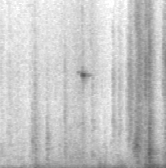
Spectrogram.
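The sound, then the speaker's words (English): A window slides open with a short, scraping rush of friction near the end, preceded by faint creaks and small clicks of the frame, fairly quiet. “I want to open this window.”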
